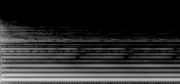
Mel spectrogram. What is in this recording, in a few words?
DIDI, FM BASS; AKAI S-Series CD-ROM Sound Library VOL-7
